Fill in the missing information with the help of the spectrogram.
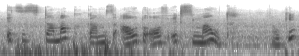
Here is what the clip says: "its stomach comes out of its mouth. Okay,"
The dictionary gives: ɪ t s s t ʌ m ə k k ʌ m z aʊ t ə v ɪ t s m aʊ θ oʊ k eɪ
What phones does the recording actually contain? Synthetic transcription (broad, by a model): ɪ t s s t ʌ m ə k k ʌ m z aʊ t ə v ɪ t s m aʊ t oʊ k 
